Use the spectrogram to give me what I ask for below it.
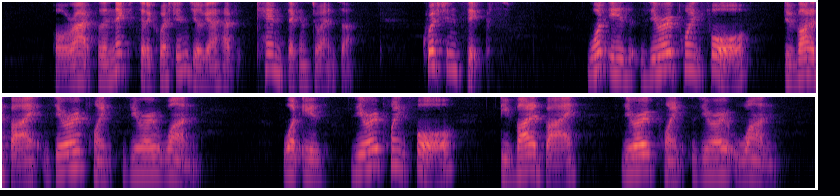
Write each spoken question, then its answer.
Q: What is 0.4 divided by 0.01?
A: your answer should be 40.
